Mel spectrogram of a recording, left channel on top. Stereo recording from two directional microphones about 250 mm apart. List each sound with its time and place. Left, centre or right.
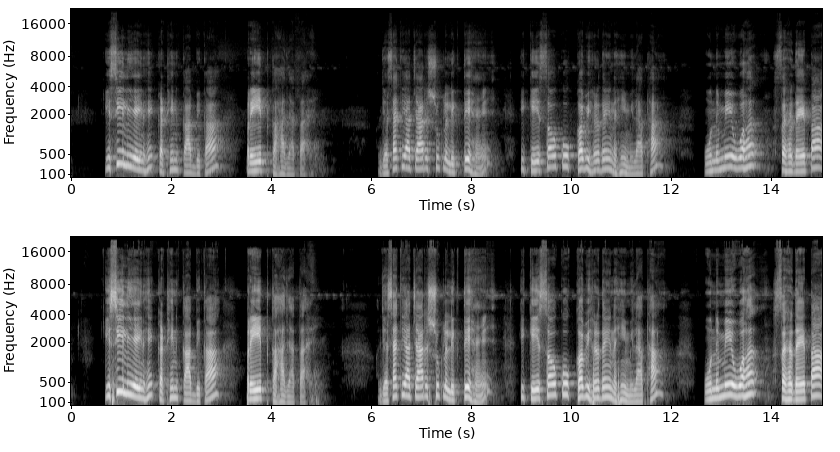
0.7 s speech: right
6.1 s speech: right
